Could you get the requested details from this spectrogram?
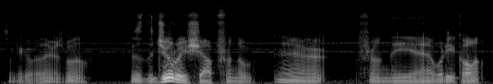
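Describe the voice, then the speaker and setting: A man's voice: low voice, steady tone, quick pace, gravelly. A man giving casual commentary while playing a video game, laid-back, chuckling often and swearing casually. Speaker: let's play host. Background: faint game music.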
